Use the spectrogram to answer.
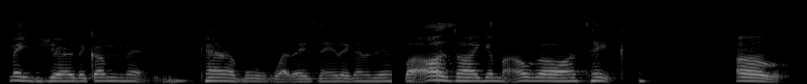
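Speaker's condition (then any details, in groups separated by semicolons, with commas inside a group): Cerebral palsy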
